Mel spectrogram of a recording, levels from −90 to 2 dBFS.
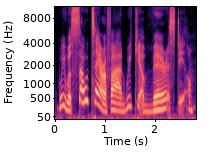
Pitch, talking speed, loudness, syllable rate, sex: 220 Hz, 170 wpm, -16 LUFS, 5.0 syllables/s, female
